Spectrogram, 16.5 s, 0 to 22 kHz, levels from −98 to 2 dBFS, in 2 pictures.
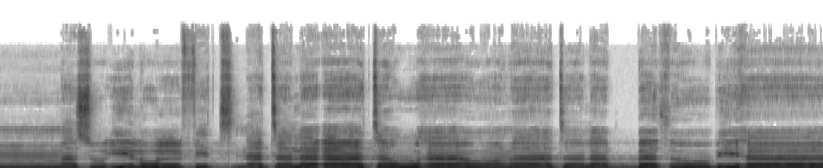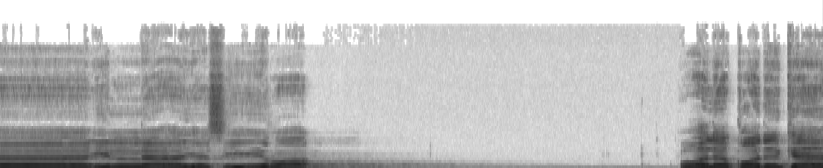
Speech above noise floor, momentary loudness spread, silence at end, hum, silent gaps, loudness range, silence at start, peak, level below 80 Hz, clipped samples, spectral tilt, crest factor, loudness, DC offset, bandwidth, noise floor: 37 dB; 6 LU; 0 s; none; none; 7 LU; 0 s; -2 dBFS; -62 dBFS; under 0.1%; -5 dB/octave; 14 dB; -16 LUFS; under 0.1%; 19 kHz; -53 dBFS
